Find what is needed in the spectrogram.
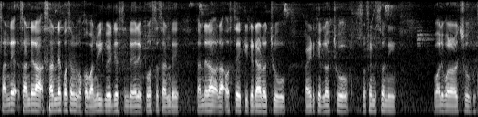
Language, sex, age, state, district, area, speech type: Telugu, male, 18-30, Telangana, Vikarabad, urban, spontaneous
